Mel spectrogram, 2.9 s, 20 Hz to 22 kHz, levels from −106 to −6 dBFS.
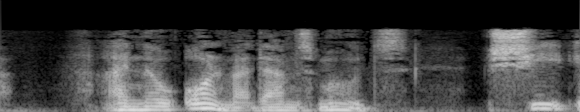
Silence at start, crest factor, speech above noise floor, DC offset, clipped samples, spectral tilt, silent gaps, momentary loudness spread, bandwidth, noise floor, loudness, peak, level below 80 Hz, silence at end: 0 s; 16 dB; 26 dB; under 0.1%; under 0.1%; -4.5 dB/octave; none; 12 LU; 7.8 kHz; -52 dBFS; -26 LUFS; -10 dBFS; -52 dBFS; 0 s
